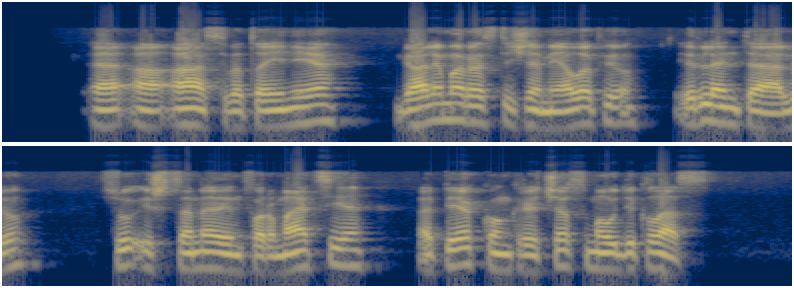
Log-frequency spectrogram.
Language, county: Lithuanian, Klaipėda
